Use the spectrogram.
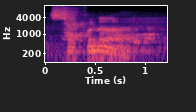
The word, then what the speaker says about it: soften: ini tidak boleh dibaca soften, hilangkan tehnya cara membacanya.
